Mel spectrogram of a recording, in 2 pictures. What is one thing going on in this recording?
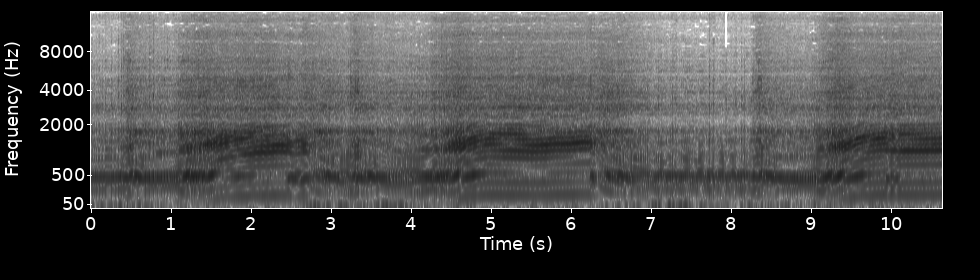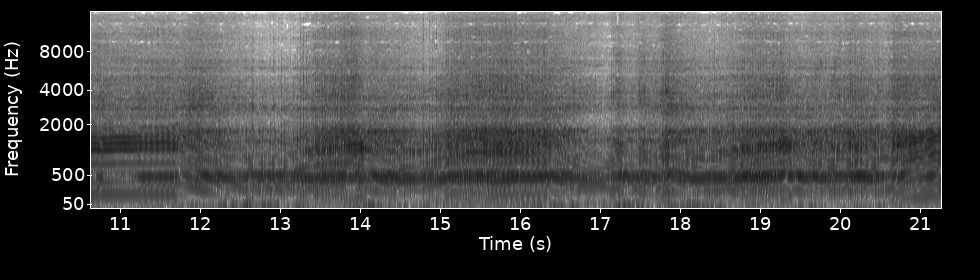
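A two-stroke chainsaw revs to full throttle and cuts through a log.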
